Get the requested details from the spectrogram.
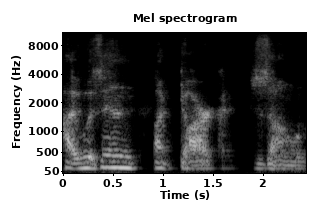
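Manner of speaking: very low, very slow and soft delivery. Showing a presenter how they said a line: lowered voice, slowed pace. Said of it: "You lowered your voice, you slowed your pace".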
